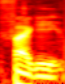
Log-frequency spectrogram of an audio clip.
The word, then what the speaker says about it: Feige: It was, as Kevin Feige, that's how you pronounce it, Feige, right? – Yeah. – Okay, just making sure here. Yep. First time I ever said it out loud in public, I think. – Lord Feige, yes. – Lord Feige, Lord Emperor Feige.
